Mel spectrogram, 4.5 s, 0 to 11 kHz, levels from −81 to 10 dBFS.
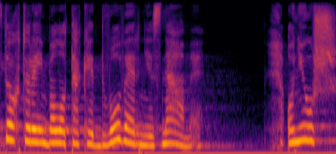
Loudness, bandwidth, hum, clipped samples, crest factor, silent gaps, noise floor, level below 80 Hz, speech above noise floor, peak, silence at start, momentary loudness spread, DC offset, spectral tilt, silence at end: -15 LUFS; 10 kHz; none; under 0.1%; 16 dB; none; -52 dBFS; -44 dBFS; 37 dB; 0 dBFS; 0 s; 13 LU; 2%; -5.5 dB/octave; 0 s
